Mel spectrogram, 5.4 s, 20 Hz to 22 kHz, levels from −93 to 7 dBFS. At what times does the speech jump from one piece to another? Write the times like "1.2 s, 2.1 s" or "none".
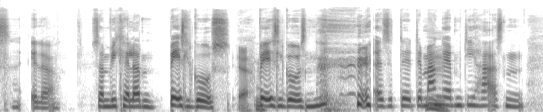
2.5 s, 3.7 s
